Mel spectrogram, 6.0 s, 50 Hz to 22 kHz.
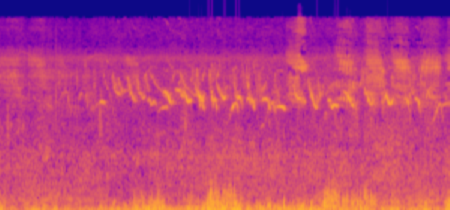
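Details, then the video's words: Towa towa seedfinch song at a bird whistling competition at a bird ground in Berbice, Guyana, 2022. Rapid, high whistled notes pour out in a steady chattering stream, over heavy low rumble and crowd noise. "TOWA TOWA BIRD WHISTLING COMPETITION IN BERBICE"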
